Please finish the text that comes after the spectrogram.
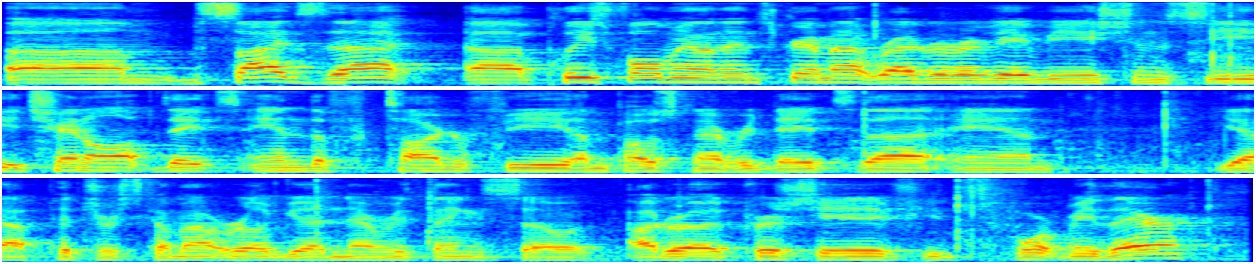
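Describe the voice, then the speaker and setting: A man's voice: medium pitch, flat delivery, fairly quick, darkish tone, a little hiss or hum. A man hosting a hobby video channel, talking in a casual, earnest, rambling unscripted style. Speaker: host of a model airport video channel. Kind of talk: casual unscripted vlog voice-over.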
